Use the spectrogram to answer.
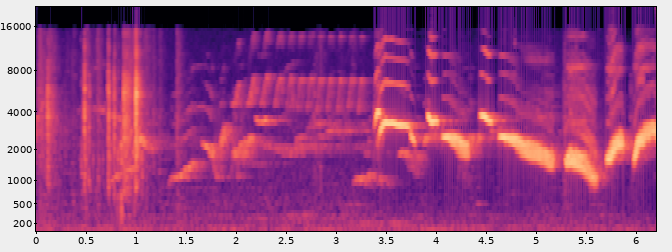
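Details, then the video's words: White-rumped shama singing in a recording meant to stimulate shamas and train them to sing many varied phrases; soft scattered chirps and clicks give way to loud, rich whistled notes with rising and falling slurs. "Kích Chòe lửa Lên Lửa, hót nhiều, chòe lửa đánh đuôi kích cực nhạy.luyện chòe lửa hót nhiều giọng"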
